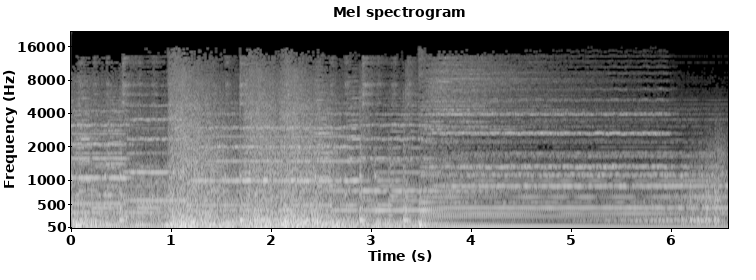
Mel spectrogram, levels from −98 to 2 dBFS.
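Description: Nothing in the audio stands out as a technical fault at any point, so there's nothing here to flag.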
